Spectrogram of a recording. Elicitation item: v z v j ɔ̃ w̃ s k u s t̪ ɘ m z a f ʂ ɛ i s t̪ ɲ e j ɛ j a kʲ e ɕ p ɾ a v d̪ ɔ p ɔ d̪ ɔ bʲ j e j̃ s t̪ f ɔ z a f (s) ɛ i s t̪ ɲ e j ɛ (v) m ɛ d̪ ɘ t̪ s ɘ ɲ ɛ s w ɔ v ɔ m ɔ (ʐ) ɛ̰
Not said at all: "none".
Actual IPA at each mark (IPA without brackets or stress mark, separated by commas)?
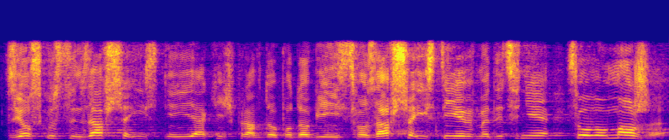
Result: ʂ, v, ʐ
